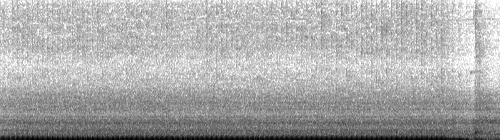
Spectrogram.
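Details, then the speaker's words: Honda Beat new fuel-injected scooter before repair; it idles high at first, then stalls as it settles to idle. Deep thumping at about four beats a second builds lazily and drops away under throttle. Sluggish, delayed throttle response. "lemot lemot kali motornya nih Hi Ho delay sekali ini oh delay sekali motornya pokoknya lemon ini dia juga nggak enak telat nih"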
